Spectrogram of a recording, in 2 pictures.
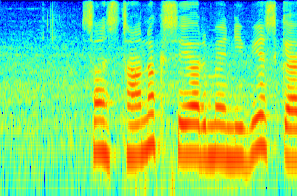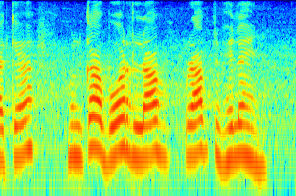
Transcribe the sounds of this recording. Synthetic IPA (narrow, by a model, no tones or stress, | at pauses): sə̃nst̪ʰaːnəkseəɾmẽnɪbeːskɛke | ɦʊnkabɔɾlaːbʱpɾapt̪bʱeləɪn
